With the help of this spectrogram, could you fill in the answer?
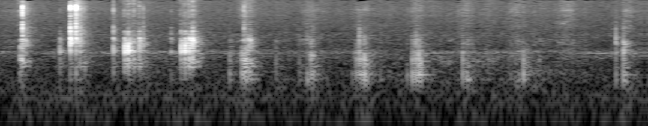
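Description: A solid segmented dark chocolate bar held in the hand has its segments tapped and scratched with long pointed nails. Short, dry clicks and scrapes repeat at an uneven pace, brighter and louder at first, then softer toward the end, with a faint steady tone underneath.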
